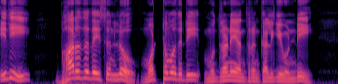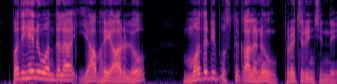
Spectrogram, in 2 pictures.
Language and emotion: Telugu, neutral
